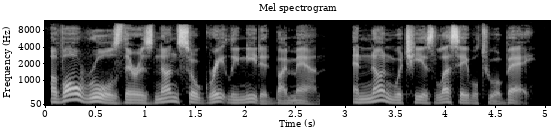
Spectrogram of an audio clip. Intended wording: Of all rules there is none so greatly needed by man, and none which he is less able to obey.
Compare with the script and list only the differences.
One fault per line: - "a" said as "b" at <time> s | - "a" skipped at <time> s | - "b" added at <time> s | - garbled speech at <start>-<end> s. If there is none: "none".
none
